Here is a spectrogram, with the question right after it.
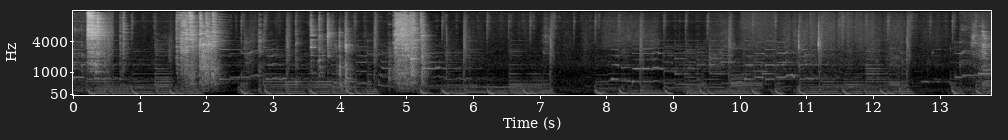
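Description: Kitchen knives washed in a home kitchen sink, giving repeated close metallic clinks, scrapes and clatters of blades knocking together, with steady tonal background music underneath.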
